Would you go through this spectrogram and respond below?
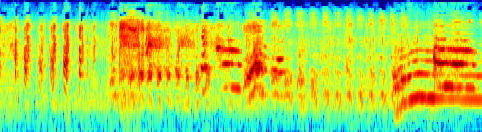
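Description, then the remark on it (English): A pack of frightened sled dogs, led by lead dog Whiskey, whimpers and yelps in quick, pulsing bursts, then breaks into overlapping whining cries and finally a long, loud, sustained howl. “See, Buona, even the dogs, they are frightened. Whiskey, leader, shut up.”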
